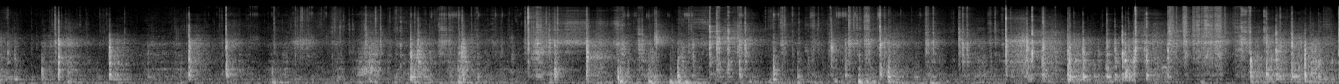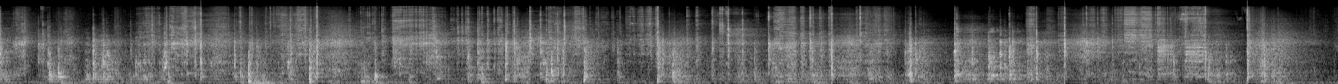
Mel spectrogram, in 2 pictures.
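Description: Hard plastic parts of a Mercedes-Benz C-Class LED headlight being worked apart by hand: many small clicks and knocks, with scraping and rubbing of plastic on plastic from about five seconds in.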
